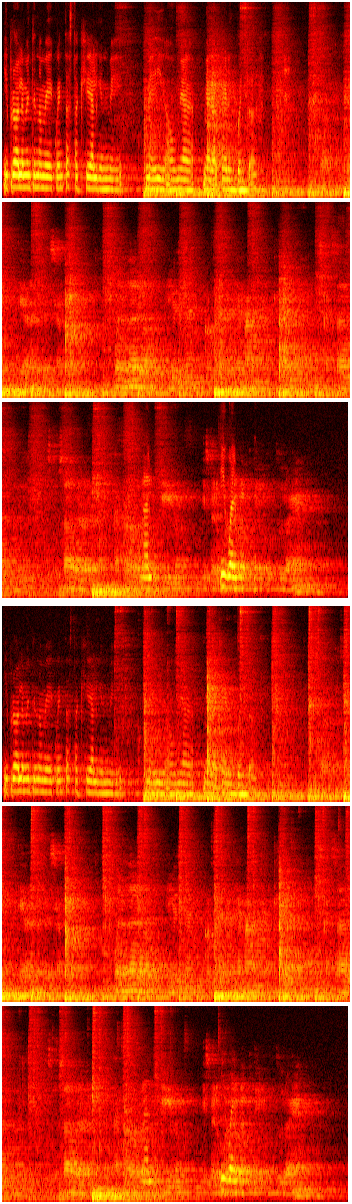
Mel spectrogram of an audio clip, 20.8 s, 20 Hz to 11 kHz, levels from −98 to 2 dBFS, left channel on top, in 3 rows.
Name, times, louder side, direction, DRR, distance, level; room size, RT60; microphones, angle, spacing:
voice 1, 0.0-2.4 2.9-5.3 5.6-5.7 16.7-16.9 18.3-18.8, left 5 dB, 85° left, 17 dB, 0.5 m, -26 dB
sound 1, 2.2-5.7 6.1-6.4 6.8-7.2 7.5-7.8 8.2-8.5 9.0-9.3 9.7-10.2 10.5-10.7 11.1-11.6 11.9-12.9 13.2-15.5 15.7-16.5 16.8-17.3 18.2-18.3, right 1 dB, 70° right, 7.1 m, -30 dB
voice 2, 6.1-8.2 9.2-14.5 14.8-17.6 17.9-19.9, equal, 5° right, -1 dB, 5.7 m, -38 dB
22.0 x 17.5 x 9.4 m, 2.2 s
head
